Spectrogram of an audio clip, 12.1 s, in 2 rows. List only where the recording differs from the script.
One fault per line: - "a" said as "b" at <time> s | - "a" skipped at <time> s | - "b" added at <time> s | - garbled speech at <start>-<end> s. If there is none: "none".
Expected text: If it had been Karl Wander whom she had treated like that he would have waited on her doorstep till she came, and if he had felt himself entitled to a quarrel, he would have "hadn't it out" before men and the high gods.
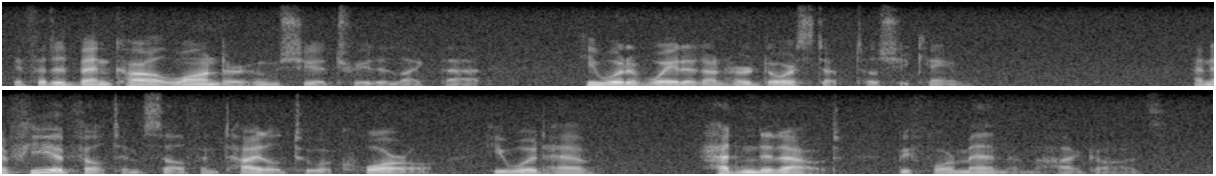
none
